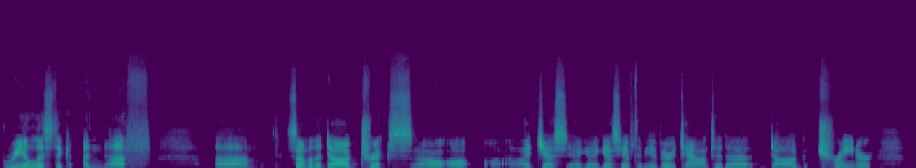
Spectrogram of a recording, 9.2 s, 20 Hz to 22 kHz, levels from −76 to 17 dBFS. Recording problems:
thin; very; fading below 400 Hz

